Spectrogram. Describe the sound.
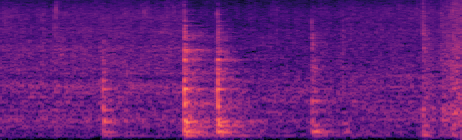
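Meat browning in a frying pan gives a steady, even sizzle, with a few sharper scraping taps of stirring breaking through the hiss and no one talking.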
